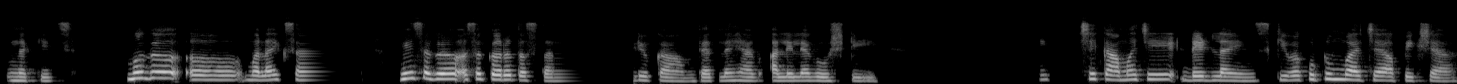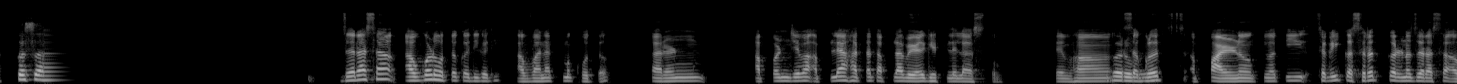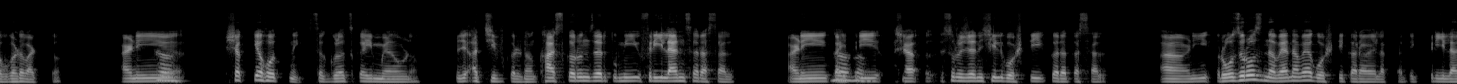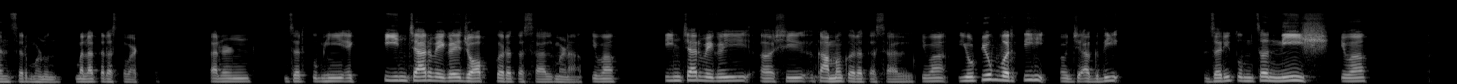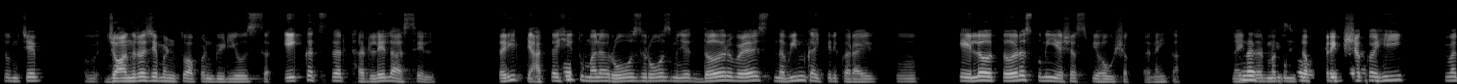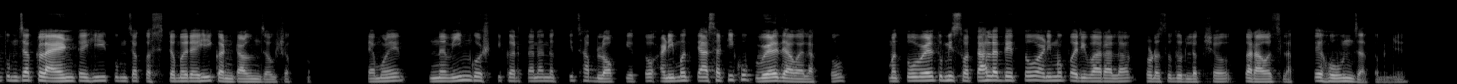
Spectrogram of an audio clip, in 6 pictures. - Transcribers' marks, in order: distorted speech; unintelligible speech; unintelligible speech; other background noise; static; in English: "फ्रीलॅन्सर"; in English: "फ्रीलॅन्सर"; in English: "निश"; in English: "जोनरं"; other noise; in English: "क्लायंटही"
- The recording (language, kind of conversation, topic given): Marathi, podcast, सर्जनशीलतेचा अडथळा आला की तुम्ही काय करता?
